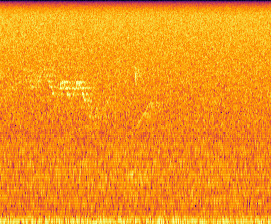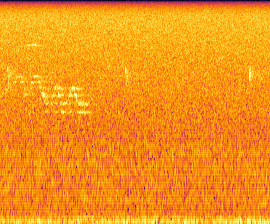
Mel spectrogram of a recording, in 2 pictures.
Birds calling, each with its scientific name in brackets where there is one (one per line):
Veery (Catharus fuscescens)
Eastern Phoebe (Sayornis phoebe)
